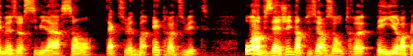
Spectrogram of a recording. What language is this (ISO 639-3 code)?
fra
